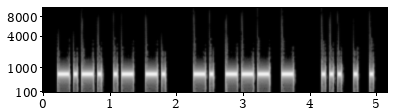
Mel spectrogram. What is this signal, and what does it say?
Morse code, heard as a keyed tone, about 20 wpm, 700 Hz. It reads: CAN NOT SEE
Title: Sentences from Top 1000 Words - Review Part 3 - 20wpm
